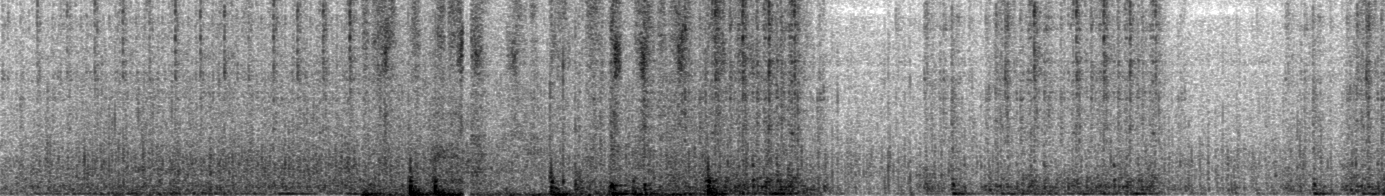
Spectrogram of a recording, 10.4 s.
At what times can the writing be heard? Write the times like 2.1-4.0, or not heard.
2.7-6.2.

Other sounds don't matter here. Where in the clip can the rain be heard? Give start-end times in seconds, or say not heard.
0.0-10.3.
